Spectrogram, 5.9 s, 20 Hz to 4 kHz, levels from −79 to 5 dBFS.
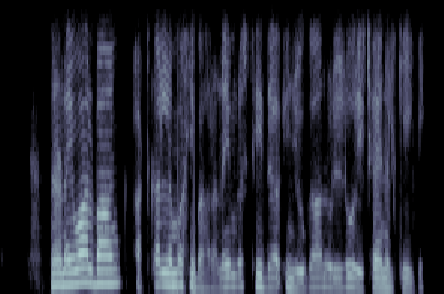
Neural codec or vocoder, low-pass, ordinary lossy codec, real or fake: none; 3.6 kHz; Opus, 16 kbps; real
